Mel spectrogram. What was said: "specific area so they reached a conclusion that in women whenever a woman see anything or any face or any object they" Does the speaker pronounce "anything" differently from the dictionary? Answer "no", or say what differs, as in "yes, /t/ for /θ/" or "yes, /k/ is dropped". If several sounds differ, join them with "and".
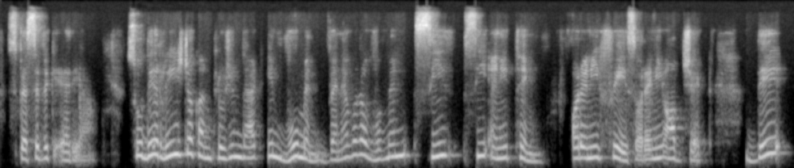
yes, /t/ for /θ/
